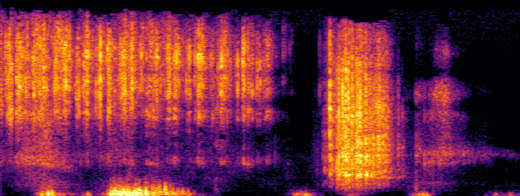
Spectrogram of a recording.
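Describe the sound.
Seven dice rattle and tumble across a table during a tabletop game: a long, clattering roll, then a shorter second burst and a few faint clicks as they settle.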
